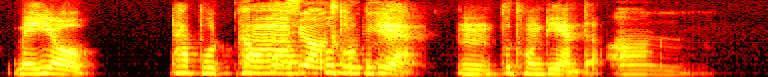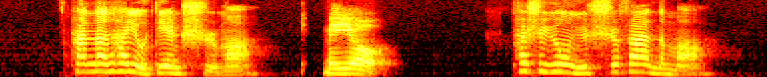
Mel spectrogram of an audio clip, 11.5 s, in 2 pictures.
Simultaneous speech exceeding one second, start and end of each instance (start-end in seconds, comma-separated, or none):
1.7-3.0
